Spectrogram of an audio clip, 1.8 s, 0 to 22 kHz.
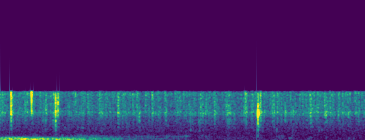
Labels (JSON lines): {"label": "biophony, growl", "recorder": "SoundTrap 600 or HydroMoth"}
